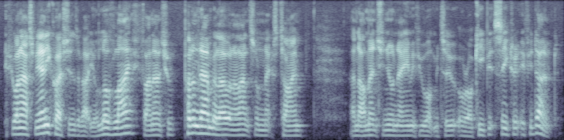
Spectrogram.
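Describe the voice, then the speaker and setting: A man leads a card reading, chatting and encouraging, correcting himself as he goes. His voice sounds slightly hoarse at times, and he clears his throat. His pitch sits in the middle range for a man. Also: a little mellow. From England. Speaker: psychic card reader. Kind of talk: tarot-style card reading to camera. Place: home near the sea.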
